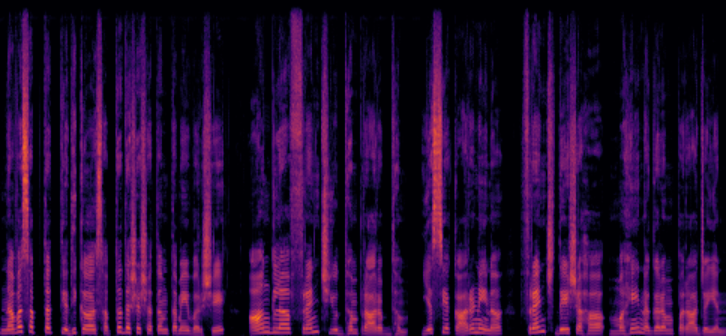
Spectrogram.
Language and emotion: Sanskrit, neutral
